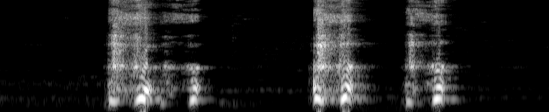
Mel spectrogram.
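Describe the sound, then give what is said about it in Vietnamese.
Harsh coughing from a woman choking on medicine: three rough, throaty bursts split by short pauses, loud and alone. “Cô bị sặc đến tối tăm mặt mày, ho rũ rượi đến chảy nước mắt.”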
